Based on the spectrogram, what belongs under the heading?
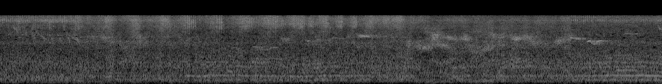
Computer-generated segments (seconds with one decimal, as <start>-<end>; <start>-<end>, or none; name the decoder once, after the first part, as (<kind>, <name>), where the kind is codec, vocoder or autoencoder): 0.8-1.8 (codec, SNAC); 3.7-5.7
